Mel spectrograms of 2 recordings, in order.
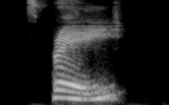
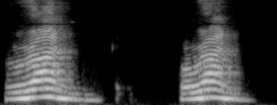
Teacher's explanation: R itu bisa berubah non voice atau tidak getar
